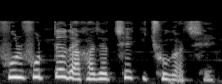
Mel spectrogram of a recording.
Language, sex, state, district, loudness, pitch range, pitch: Bengali, female, West Bengal, Cooch Behar, -15 LUFS, 245-335 Hz, 265 Hz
